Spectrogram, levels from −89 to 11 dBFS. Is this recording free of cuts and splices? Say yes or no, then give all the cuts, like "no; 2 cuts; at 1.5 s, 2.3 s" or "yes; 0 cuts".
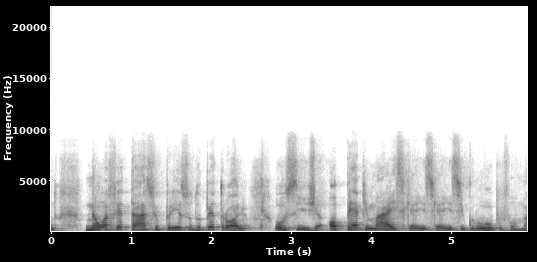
no; 1 cut; at 4.8 s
